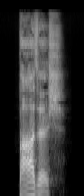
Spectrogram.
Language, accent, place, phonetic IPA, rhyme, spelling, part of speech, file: German, Germany, Berlin, [ˈbaːzɪʃ], -aːzɪʃ, basisch, adjective, De-basisch.ogg
- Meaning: basic, alkaline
